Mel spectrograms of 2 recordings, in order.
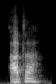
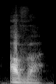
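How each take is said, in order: First: The middle consonant is a d sound. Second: The middle consonant is a voiced th sound. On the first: "the old way with a d sound first" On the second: "the new way with the voiced th"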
